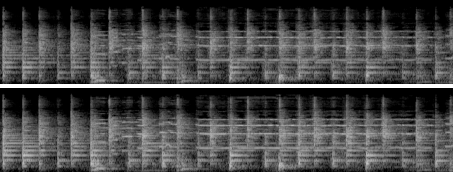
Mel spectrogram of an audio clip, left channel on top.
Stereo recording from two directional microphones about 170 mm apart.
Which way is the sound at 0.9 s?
Centre (ahead or behind).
